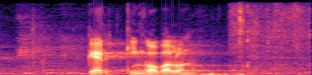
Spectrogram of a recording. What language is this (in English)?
Estonian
